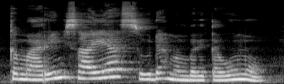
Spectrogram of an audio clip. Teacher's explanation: Tekanan pada kata saya menekankan bahwa yang memberitahumu adalah saya, bukan orang lain.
